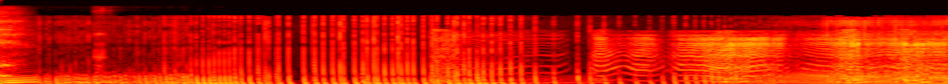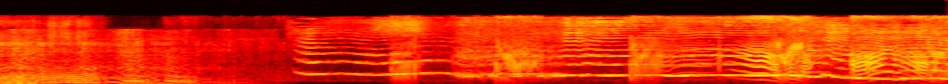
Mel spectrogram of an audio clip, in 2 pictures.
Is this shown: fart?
yes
